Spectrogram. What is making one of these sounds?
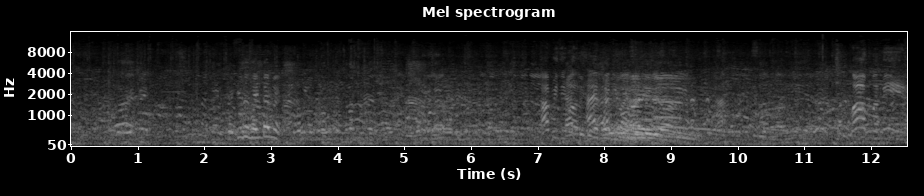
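Several people chatter and call out nearby in a lively crowd.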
